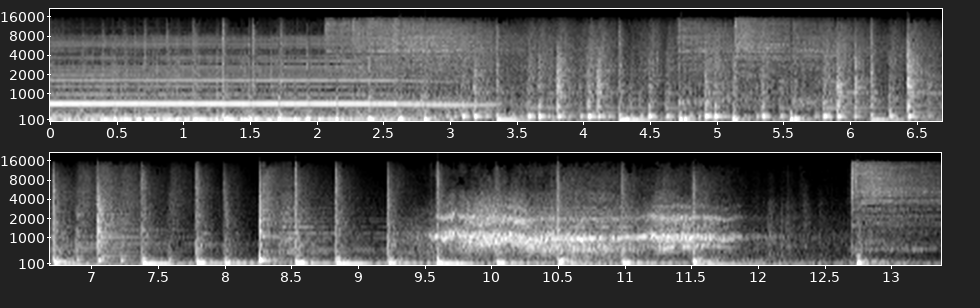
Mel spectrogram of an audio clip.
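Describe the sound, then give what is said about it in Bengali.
Car brakes screech and tyres skid at the close of a music album track. A long, wavering high squeal rises out of rhythmic instrumental music with percussive hits, and a short final burst follows. “এই ব্রেকের আওয়াজটা শোনার পর অনেকেই কয়েক minute হয়তো ভাববে কেন আমার অ্যালবামটা ব্রেক কষে শেষ হলো।”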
